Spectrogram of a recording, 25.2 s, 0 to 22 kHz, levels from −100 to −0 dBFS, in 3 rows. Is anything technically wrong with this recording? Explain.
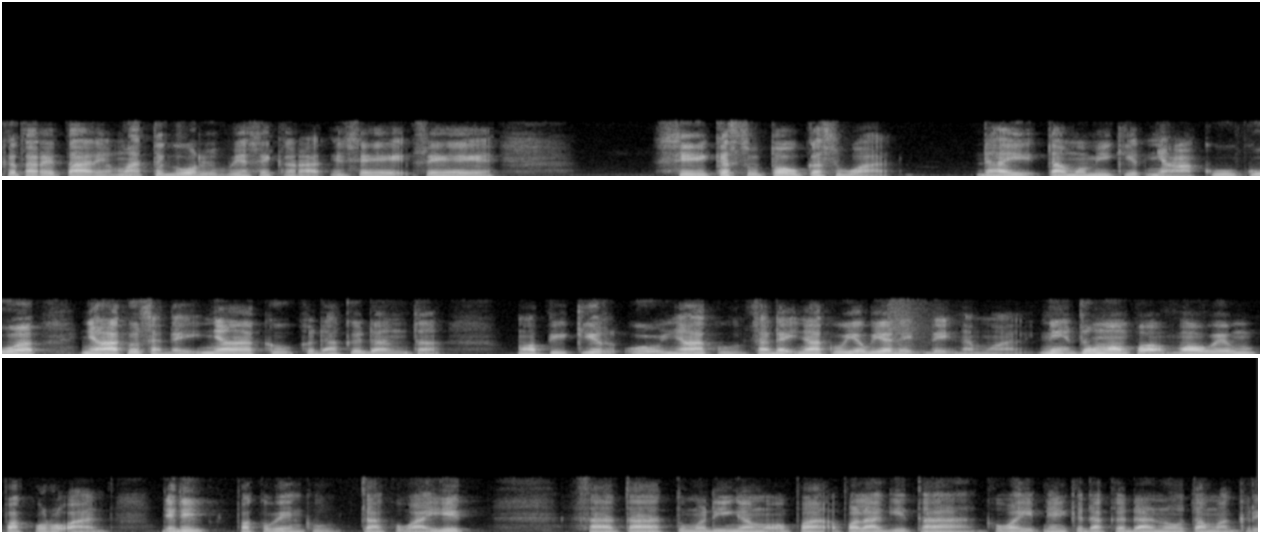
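Yes. Throughout the speech the sound is dull and muffled, with nothing above 7 kHz, and a rough, fluttering noise clings to the voiced tones. The likely cause is heavy Dolby Digital compression at a very low bitrate, which fits something near 40 kbps. Short of bits, the encoder cut the top of the band and left many frequency lines without mantissa detail, and the decoder filled those gaps with dither noise that produces the flutter.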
